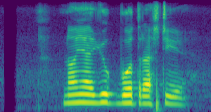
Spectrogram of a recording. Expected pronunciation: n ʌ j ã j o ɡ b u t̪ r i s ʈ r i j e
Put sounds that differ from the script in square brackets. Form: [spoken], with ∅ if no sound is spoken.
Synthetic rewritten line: n ʌ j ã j [u] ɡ b [o] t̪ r [a] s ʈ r i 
